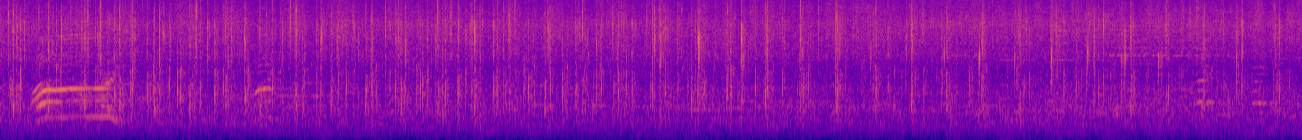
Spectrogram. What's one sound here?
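Many boots march in step on a wet road.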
